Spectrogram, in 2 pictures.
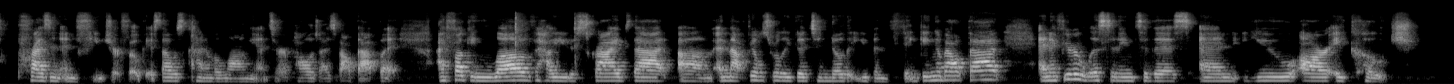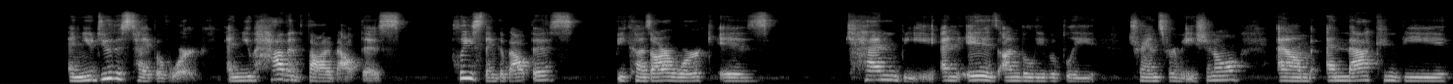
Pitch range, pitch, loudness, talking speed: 165-205 Hz, 175 Hz, -23 LUFS, 165 wpm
